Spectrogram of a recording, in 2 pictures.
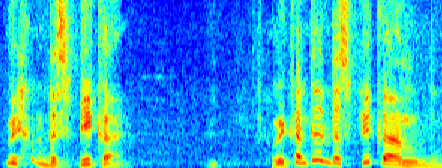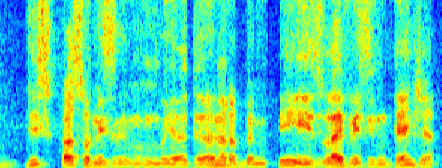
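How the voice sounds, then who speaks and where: A man with a Kenyan accent gives an expert interview in a dry, close recording. His pitch sits in the higher-middle range of ordinary male talk, and he explains his points firmly and emphatically. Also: sing-song, fast talker, a little mellow, breathy edge, dry recording. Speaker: interview guest, security and bodyguard expert.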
